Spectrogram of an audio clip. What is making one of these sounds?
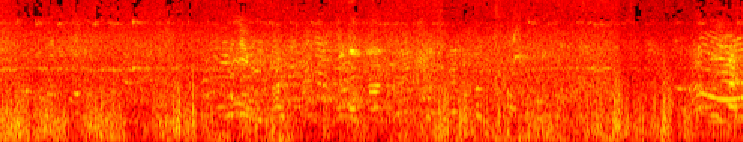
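Young boys shout to each other across an open field.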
